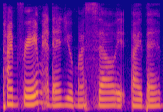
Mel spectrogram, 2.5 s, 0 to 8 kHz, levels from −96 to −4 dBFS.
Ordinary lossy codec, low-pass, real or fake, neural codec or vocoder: none; 7.2 kHz; fake; vocoder, 44.1 kHz, 128 mel bands, Pupu-Vocoder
